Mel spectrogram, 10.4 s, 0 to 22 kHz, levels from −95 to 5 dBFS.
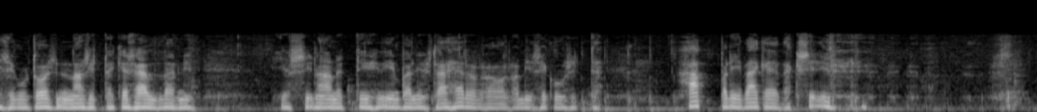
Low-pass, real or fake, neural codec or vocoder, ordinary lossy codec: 7.2 kHz; fake; codec, 16 kHz, 16 kbps, FreqCodec, larger model; none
